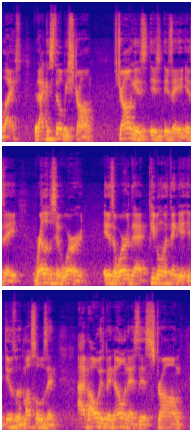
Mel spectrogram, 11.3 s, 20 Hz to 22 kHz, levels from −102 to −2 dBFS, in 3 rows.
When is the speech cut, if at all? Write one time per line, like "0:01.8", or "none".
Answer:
0:08.8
